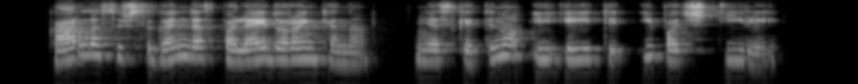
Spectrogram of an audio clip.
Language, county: Lithuanian, Panevėžys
